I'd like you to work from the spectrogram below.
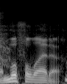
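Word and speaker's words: muffuletta: Well, and I should ask you how to say it. – Yeah, muffalata. – Muffalata. – Muffalata. People say it two different ways.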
